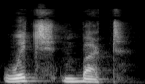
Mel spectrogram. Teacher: Which is unstressed, but is stressed.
